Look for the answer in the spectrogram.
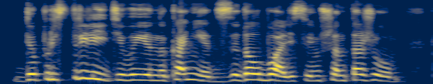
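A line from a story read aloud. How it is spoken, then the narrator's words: Grumbling. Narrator (Russian): проворчал Теодор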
